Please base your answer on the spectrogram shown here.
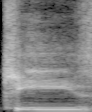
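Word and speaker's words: Thies: I pronounce it Tease.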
